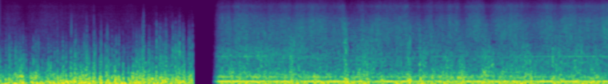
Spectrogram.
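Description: Fishing boat's motor running under way, with heavy wind buffeting the microphone and water rushing past. The sound breaks off sharply for a moment about two seconds in, then resumes with a steady engine hum standing out.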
